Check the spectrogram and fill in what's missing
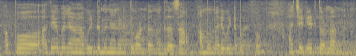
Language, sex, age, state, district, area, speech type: Malayalam, female, 18-30, Kerala, Kasaragod, rural, spontaneous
